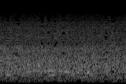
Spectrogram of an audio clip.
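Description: A waterfall pours steadily after a muddy game, a dense, even roar of rushing water close by with no pauses.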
